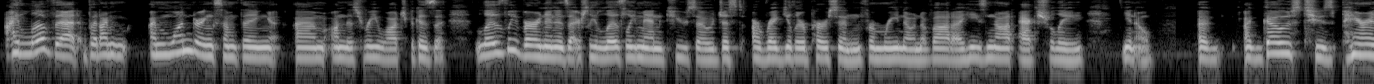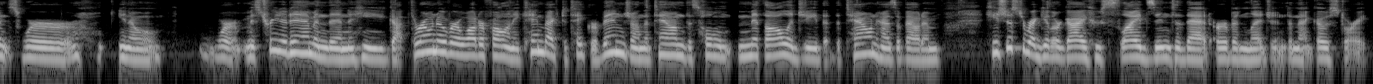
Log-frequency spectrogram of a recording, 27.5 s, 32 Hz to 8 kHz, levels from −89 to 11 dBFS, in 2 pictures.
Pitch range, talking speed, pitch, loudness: 170-220 Hz, 185 wpm, 180 Hz, -22 LUFS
